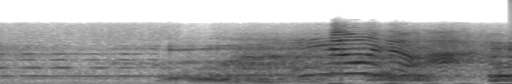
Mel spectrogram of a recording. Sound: grunting

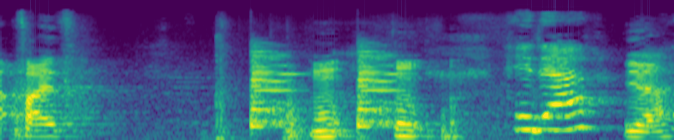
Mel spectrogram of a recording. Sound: pot bangs

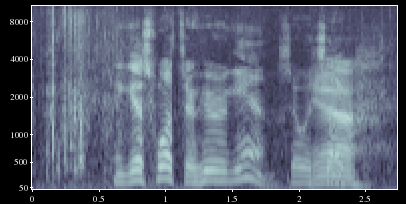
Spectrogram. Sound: fish splashing

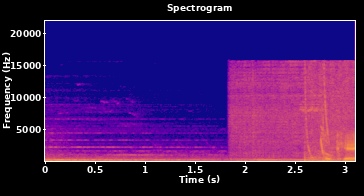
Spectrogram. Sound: buzzing

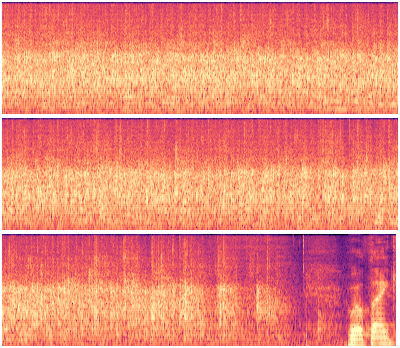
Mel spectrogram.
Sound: applause

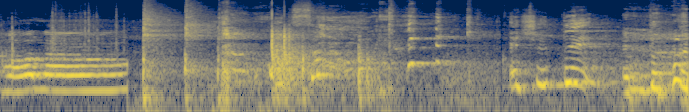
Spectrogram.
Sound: giggling; tapping on table

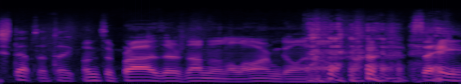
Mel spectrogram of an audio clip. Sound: laughs

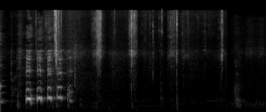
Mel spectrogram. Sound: laughing

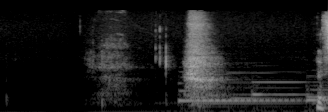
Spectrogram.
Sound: exhales

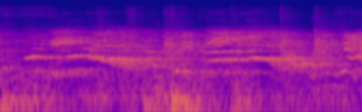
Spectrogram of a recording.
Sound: claps

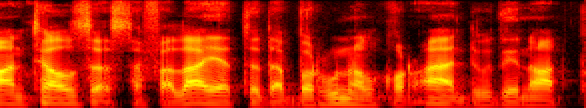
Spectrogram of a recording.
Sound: speaks in arabic

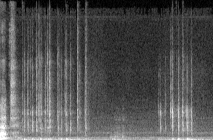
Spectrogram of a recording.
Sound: keyboard clicking

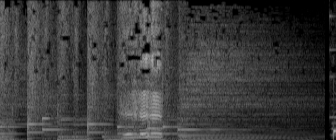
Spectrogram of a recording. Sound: laughter

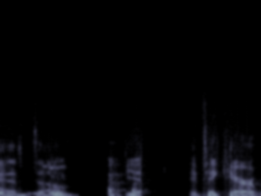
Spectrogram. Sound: laughs

